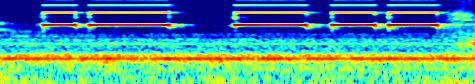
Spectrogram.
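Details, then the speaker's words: Meter gives clean steady high beeps in on-off bursts, showing continuity on a voice recorder module's flash chip pin after the clock pin, found open from a suspected dodgy solder joint, was reflowed with the soldering iron. "you should be able to hear that beeping"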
